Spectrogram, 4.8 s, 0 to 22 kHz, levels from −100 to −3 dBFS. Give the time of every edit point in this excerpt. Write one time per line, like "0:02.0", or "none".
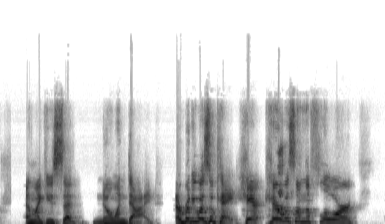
none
